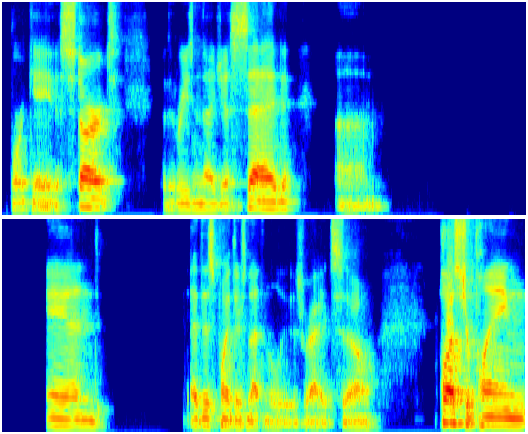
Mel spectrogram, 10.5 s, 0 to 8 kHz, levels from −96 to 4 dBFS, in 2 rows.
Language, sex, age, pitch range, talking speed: English, male, 20-39, 100-125 Hz, 135 wpm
